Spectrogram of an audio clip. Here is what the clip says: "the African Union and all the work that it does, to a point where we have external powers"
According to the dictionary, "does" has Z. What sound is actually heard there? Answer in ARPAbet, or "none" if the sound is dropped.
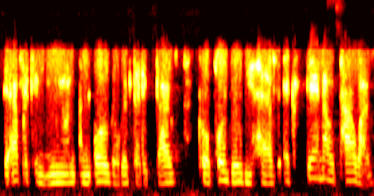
Z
